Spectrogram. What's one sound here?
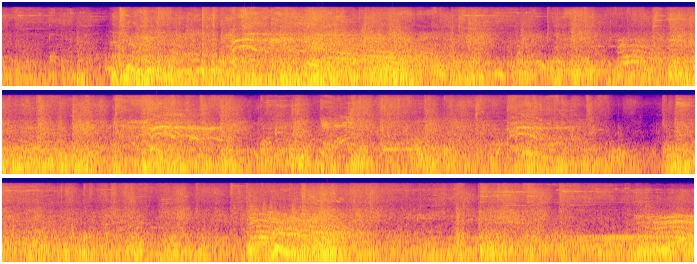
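Game spell effects crackle and burst in a busy fight.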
